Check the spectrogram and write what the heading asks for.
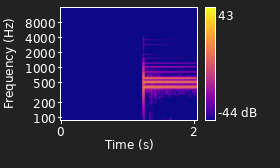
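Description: Silence, then about a second in a keyboard chord sounds and is held steady: the start of a self-composed instrumental piece.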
